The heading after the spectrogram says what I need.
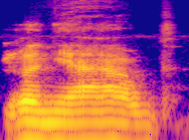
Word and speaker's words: grognard: If you're and not, it's pronounced Grognard. But that's neither here nor there. Grognard. Grognard, Grognard, Grognard. Grognard. Yeah, there you go. Now you got it. Grognard. I'll get you a better French accent for your Call of Cthulhu games eventually.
